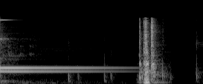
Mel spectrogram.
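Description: Two-tone doorbell chime, a higher note then a lower one, ringing on and fading out over about a second and a half, followed near the end by a short clunk.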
